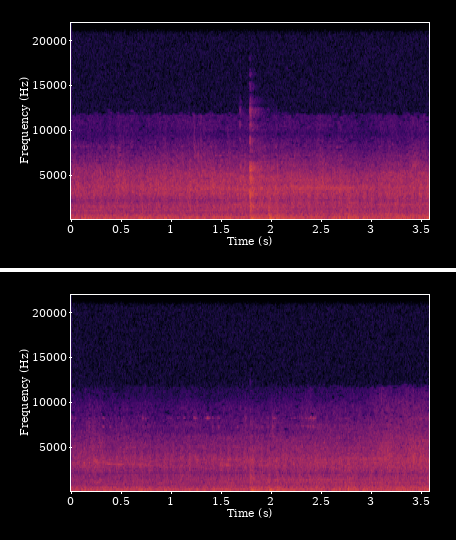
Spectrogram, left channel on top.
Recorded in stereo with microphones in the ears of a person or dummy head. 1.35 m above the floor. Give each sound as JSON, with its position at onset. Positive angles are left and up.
{"t": 0.0, "sound": "a helicopter", "side_deg": 15}
{"t": 1.7, "sound": "a door slam", "side_deg": 90}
